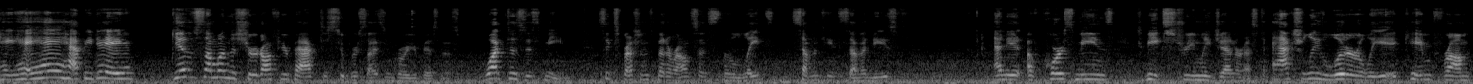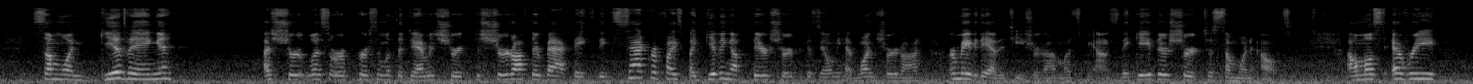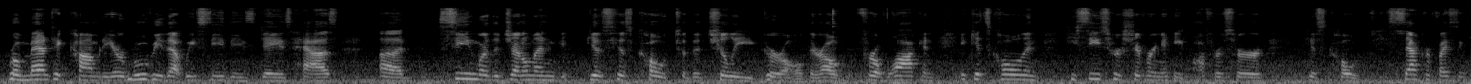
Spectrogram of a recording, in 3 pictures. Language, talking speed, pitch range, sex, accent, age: English, 190 wpm, 190-250 Hz, female, American, 40-59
